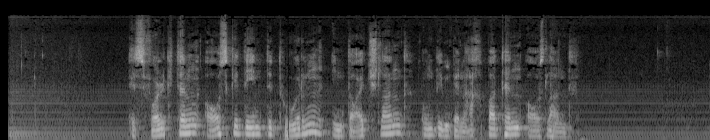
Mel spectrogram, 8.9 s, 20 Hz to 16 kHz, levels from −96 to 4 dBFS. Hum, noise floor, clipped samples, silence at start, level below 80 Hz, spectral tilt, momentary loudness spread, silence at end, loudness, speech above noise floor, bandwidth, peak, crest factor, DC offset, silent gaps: 50 Hz at -55 dBFS; -56 dBFS; under 0.1%; 0.1 s; -56 dBFS; -5 dB/octave; 19 LU; 0 s; -31 LUFS; 25 dB; 11.5 kHz; -14 dBFS; 20 dB; under 0.1%; none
